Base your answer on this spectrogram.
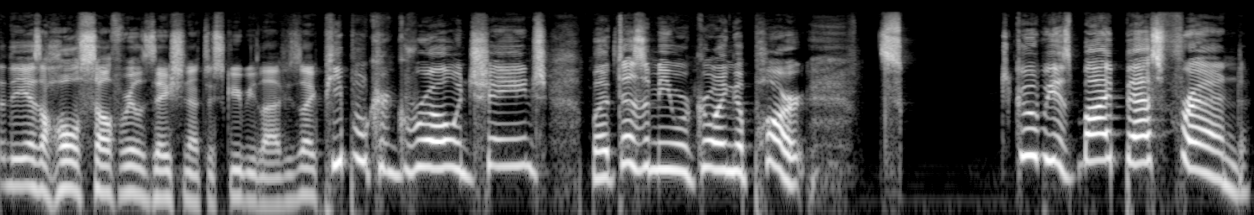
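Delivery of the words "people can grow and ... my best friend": high, loud, drawn-out mock lament; sad Shaggy. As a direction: imitate an emotional Shaggy, slow and pitched up. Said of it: "Shaggy starts being sad".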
